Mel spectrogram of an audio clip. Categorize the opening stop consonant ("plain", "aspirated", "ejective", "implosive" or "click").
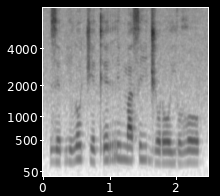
implosive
